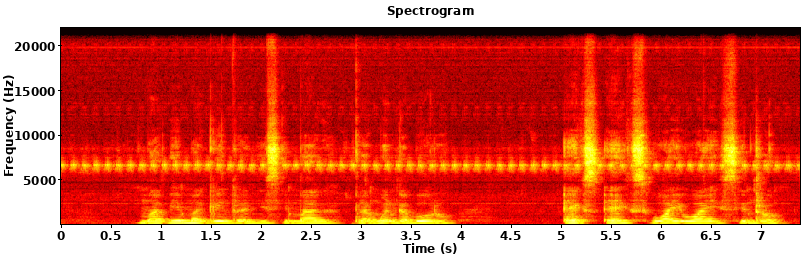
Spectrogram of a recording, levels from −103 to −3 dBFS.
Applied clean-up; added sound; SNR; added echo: none; none; none; reverberation time 0.2 s.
